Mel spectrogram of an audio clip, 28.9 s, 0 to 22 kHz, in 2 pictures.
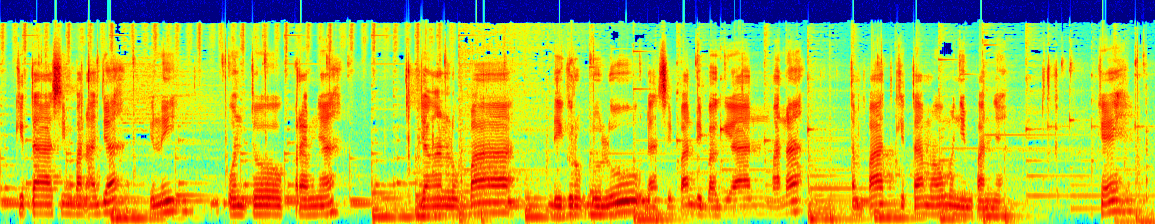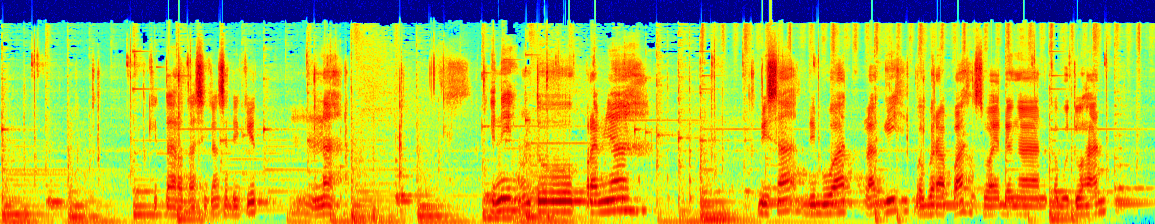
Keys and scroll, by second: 1.3 ctrl+2, 8.2 ctrl+g, 10.9 r, 12.5 c, 13.3 v, 16.8 r, 18.5 v, 19.2 Escape, 26.1 ctrl+d.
